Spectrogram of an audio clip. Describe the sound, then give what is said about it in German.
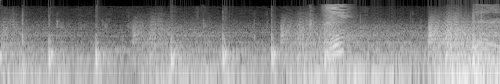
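In a video game, a run of soft, evenly spaced thuds leads into a short creaking sweep of a door moving, followed by a louder, rougher burst of noise at the end. “Oh, hört ihr, was ich höre? Eine Tür.”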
